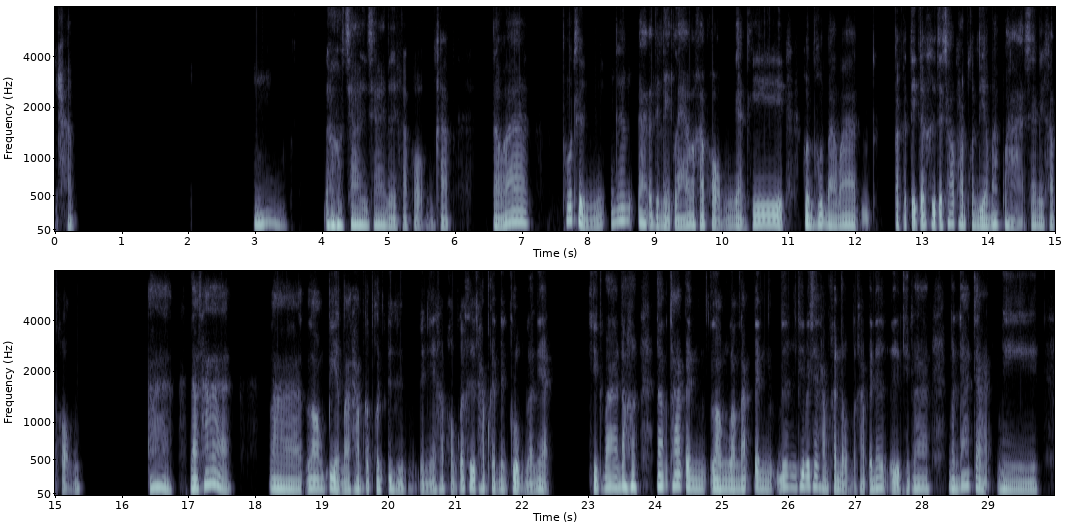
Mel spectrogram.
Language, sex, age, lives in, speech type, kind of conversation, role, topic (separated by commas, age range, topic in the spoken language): Thai, male, 30-34, Thailand, conversation, unstructured, none, ทำไมบางครั้งการทำงานอดิเรกถึงทำให้รู้สึกเหงา?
